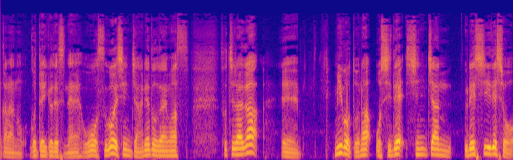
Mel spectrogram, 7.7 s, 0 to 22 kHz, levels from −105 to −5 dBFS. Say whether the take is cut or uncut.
uncut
